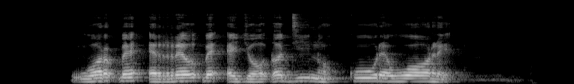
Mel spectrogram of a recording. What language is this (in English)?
Borgu Fulfulde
